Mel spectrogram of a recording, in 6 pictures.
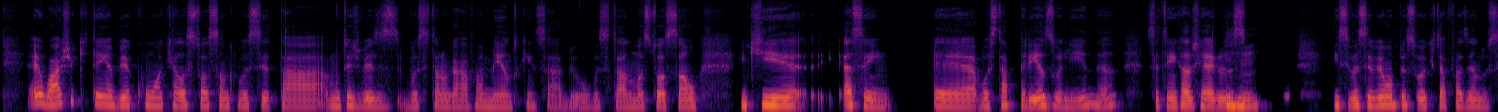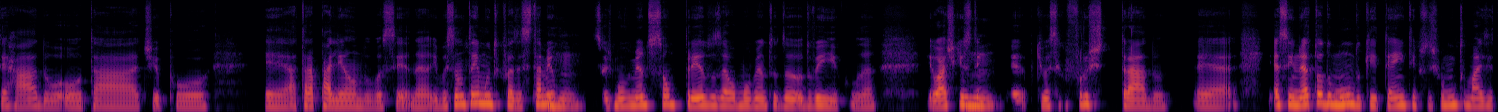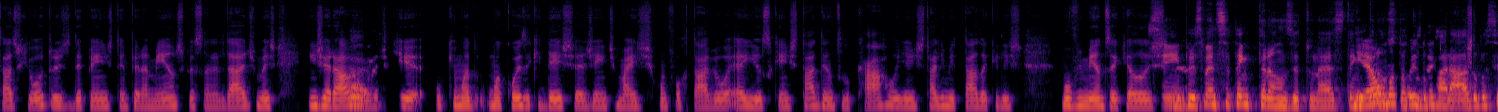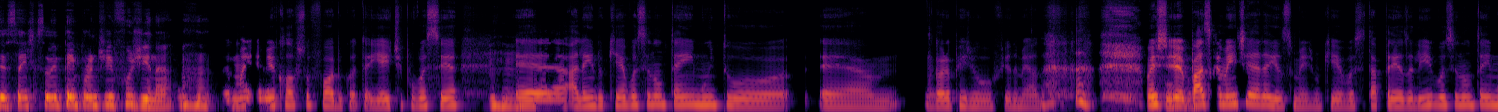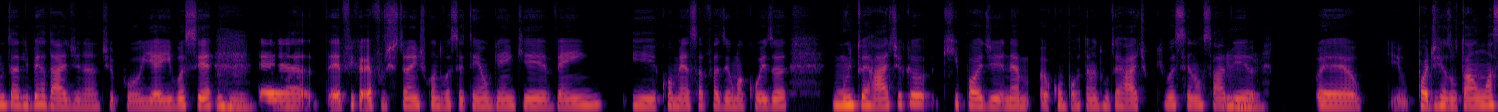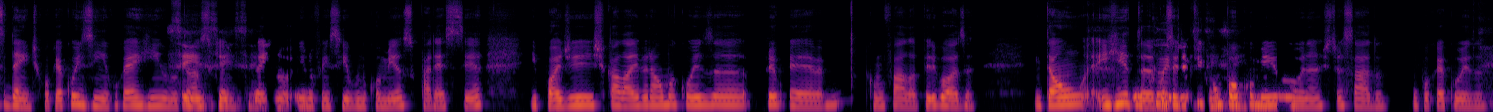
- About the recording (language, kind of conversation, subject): Portuguese, unstructured, O que mais te irrita no comportamento das pessoas no trânsito?
- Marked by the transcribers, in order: other background noise; tapping; giggle; tongue click; giggle; tongue click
